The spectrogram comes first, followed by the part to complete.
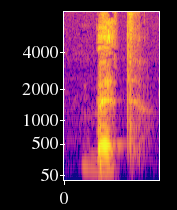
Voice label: "bet", hebrew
